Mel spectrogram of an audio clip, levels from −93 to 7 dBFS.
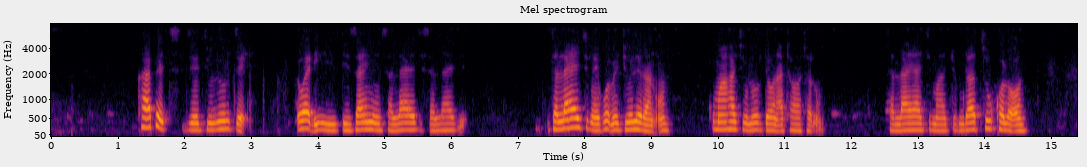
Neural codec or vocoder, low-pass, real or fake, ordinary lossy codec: vocoder, 44.1 kHz, 80 mel bands, Vocos; 7.2 kHz; fake; Opus, 32 kbps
